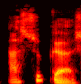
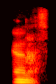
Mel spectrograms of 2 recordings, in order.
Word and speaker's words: Asuka: That's why Asuka is not Asuka. She's Asuka. Yeah, just a little lesson.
